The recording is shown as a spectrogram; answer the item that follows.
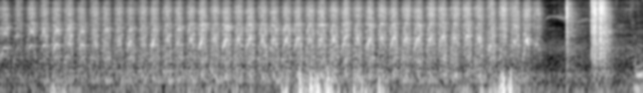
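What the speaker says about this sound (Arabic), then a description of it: "نحتاجو واحد المنشار باش نقطعوه." A hand saw cutting through a piece of wood, with rapid regular back-and-forth rasping strokes close by that stop near the end, followed by a couple of brief knocks.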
